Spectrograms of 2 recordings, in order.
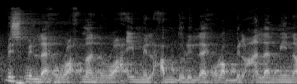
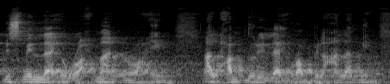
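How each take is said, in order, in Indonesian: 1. Ayat-ayatnya menyambung dalam satu napas panjang. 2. Ada jeda napas setelah setiap ayat. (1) "Tapi kalau qori kita nafasnya panjang" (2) "Paling bagus kalau satu nafas satu ayat"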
